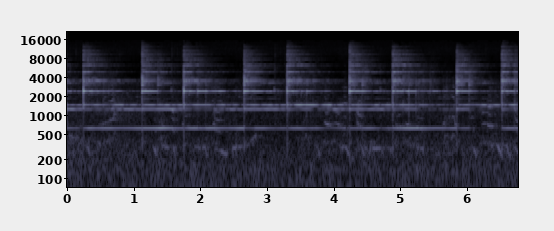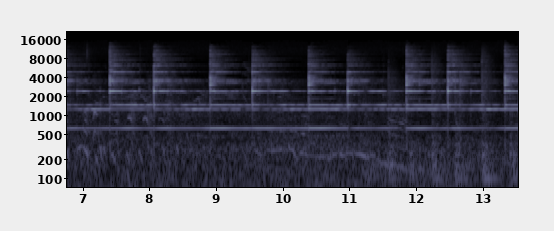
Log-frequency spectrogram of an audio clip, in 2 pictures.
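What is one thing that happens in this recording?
A swinging church bell rings loudly in quick, repeated strokes, each tone ringing on between them.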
